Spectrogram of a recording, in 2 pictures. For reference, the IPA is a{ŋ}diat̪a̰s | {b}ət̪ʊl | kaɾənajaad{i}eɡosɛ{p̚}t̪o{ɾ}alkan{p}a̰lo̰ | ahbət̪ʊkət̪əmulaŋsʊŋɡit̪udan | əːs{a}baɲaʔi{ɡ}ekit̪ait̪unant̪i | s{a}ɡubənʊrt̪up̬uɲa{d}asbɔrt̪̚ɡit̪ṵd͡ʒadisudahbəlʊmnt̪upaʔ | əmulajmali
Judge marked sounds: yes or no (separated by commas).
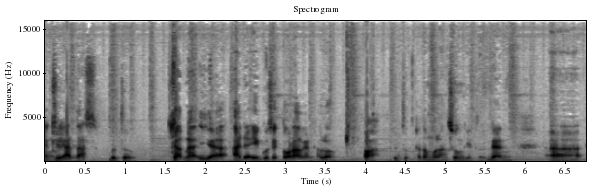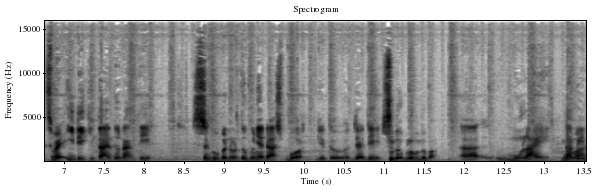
yes, yes, no, no, yes, no, no, no, no, yes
